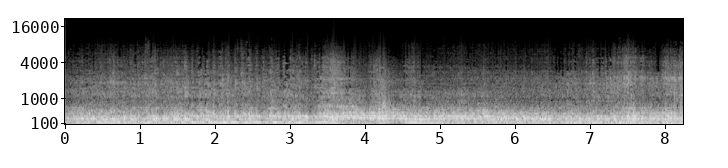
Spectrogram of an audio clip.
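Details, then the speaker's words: Freshly built 302 stroker Ford Mustang V8 at its first start, warmed up, given a few quick throttle blips but not revved high, still in break-in with about 400 miles left and untuned. Deep burble picks up cleanly and settles without stumbling: normal free revs. "i'm not going to give it you know too much i'm not going to rip for the sky but i am going to give it just a couple of quick taps"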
